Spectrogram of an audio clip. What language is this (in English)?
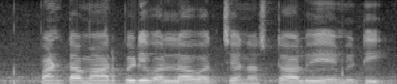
Telugu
